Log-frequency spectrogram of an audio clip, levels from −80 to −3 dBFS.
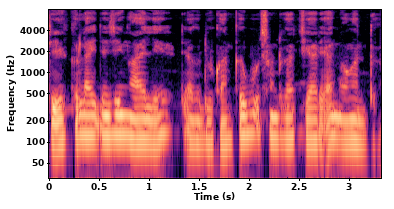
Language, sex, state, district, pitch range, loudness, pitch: Wancho, male, Arunachal Pradesh, Longding, 105-120 Hz, -17 LUFS, 110 Hz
